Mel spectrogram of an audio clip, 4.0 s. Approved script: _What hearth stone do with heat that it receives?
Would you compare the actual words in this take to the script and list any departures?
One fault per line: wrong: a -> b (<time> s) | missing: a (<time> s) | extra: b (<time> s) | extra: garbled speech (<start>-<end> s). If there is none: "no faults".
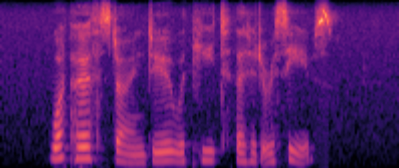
no faults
